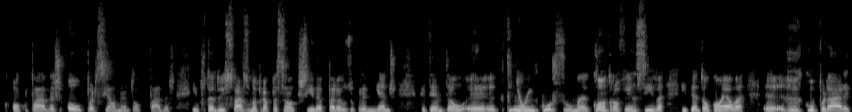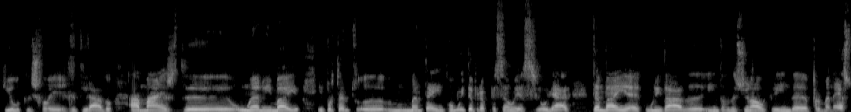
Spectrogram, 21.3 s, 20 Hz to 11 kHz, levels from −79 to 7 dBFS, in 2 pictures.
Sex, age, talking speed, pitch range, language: male, 50-69, 150 wpm, 100-120 Hz, Portuguese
